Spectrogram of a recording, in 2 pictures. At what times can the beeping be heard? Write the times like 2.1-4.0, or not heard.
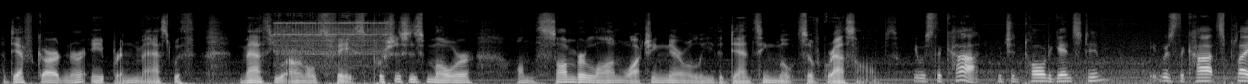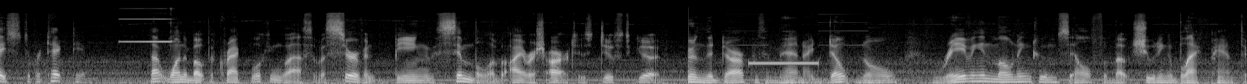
2.7-3.9, 13.7-14.3, 19.7-21.2.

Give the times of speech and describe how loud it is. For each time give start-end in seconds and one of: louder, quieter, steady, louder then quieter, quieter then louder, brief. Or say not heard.
0.0-24.9 steady.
